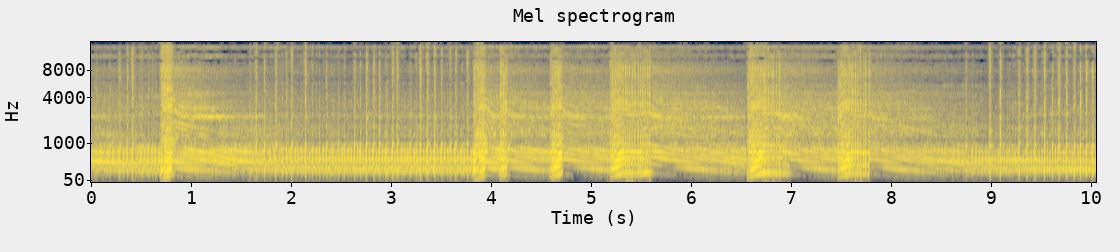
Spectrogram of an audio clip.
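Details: Husqvarna 44 chainsaw, carb previously seized with broken choke and stuck throttle: revs up and sags unevenly in repeated surges, never holding a steady note; erratic running, owner suspects a failing coil or carb, parts ordered.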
